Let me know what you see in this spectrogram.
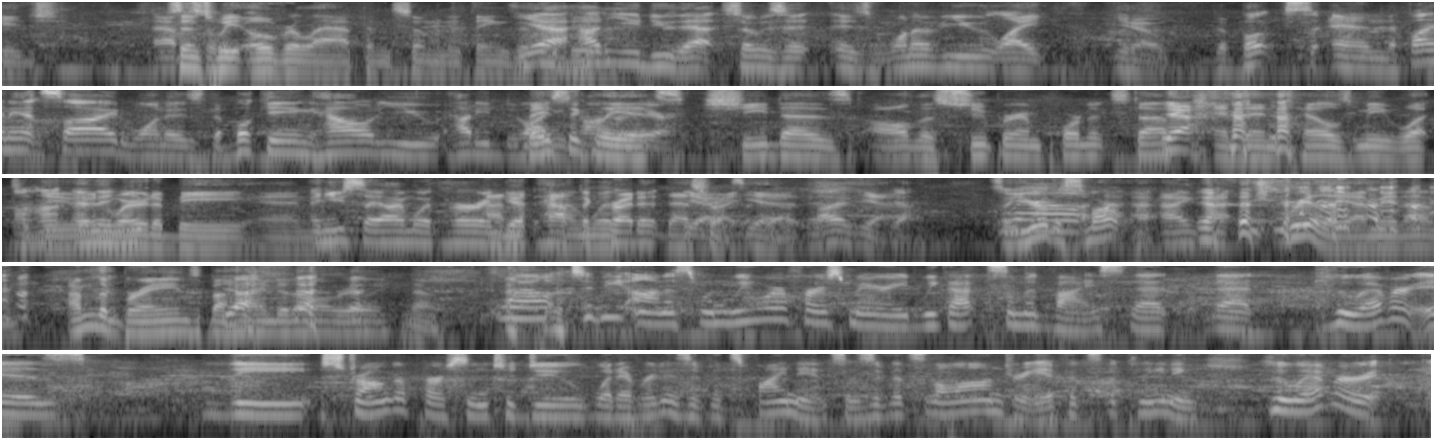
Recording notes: LIVE from HAVEN 2022. At their third HAVEN Conference.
